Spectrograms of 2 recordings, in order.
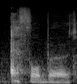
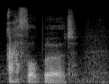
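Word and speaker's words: Æthelberht: And this letter Ash, Anglo-Saxon letter Ash, which is an A and an E put together, okay, usually pronounced A as a short A, but sometimes turned into an E. So you might see this name as Ethelbert as well, but we'll pronounce it Athelbert here, okay.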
